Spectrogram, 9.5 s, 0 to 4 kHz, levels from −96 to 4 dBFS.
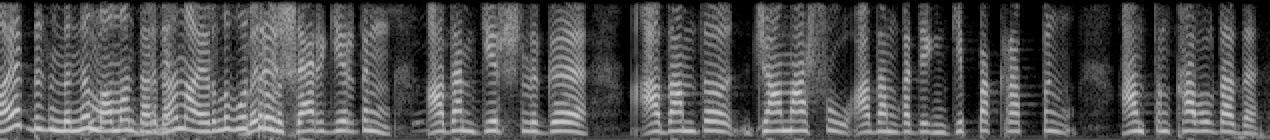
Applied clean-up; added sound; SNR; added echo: none; none; none; none.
